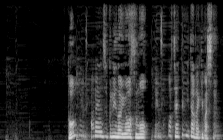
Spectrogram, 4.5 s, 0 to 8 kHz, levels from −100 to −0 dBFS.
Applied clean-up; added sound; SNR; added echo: neural mask model DeepFilterNet 3.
